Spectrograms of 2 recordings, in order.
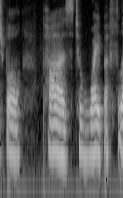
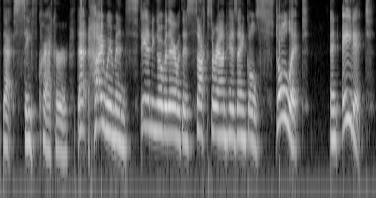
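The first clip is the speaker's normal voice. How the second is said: loud, higher angry rant; furious tirade; 3 semitones higher, 5 dB louder than usual. Acted. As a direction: rage on about the stolen cake. Headmistress's furious accusing tirade.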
